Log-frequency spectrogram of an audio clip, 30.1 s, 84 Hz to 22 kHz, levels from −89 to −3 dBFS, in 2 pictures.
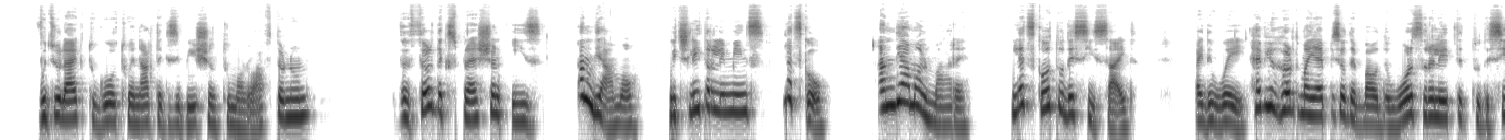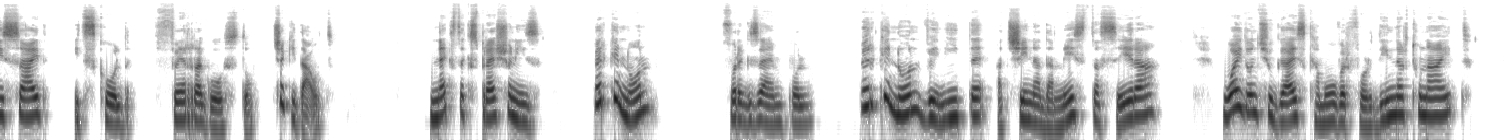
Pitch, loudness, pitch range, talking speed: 210 Hz, -27 LUFS, 175-245 Hz, 145 wpm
